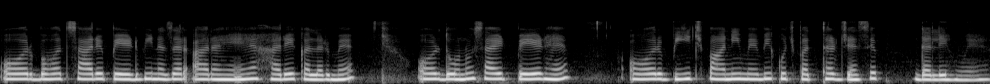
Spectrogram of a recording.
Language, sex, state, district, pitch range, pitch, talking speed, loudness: Hindi, female, Jharkhand, Sahebganj, 235-255 Hz, 245 Hz, 165 wpm, -12 LUFS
